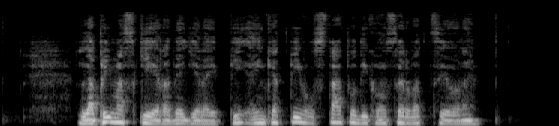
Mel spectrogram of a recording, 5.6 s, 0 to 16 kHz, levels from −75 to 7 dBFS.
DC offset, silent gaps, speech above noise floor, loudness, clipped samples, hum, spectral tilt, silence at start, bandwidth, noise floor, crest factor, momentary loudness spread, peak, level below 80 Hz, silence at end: under 0.1%; none; 49 dB; -20 LUFS; under 0.1%; none; -7.5 dB/octave; 0.8 s; 11.5 kHz; -68 dBFS; 18 dB; 8 LU; -2 dBFS; -36 dBFS; 0.8 s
